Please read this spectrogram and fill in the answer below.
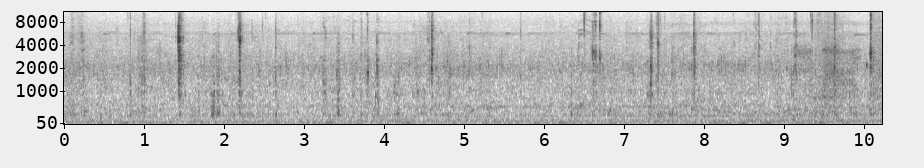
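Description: A person eating roasted chicken by hand: irregular wet clicks and smacks of chewing and lips over a steady low hiss.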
